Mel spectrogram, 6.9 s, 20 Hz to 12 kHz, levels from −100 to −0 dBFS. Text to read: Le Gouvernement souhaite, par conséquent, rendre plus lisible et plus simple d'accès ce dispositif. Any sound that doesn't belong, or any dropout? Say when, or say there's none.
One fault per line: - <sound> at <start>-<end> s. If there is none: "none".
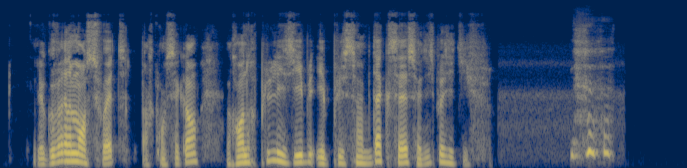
- laugh at 5.7-6.2 s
